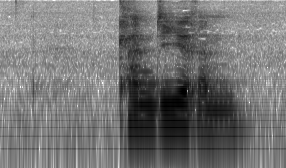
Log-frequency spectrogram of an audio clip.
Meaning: to candy
- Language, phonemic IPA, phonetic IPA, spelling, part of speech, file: German, /kanˈdiːʁən/, [kʰanˈdiːɐ̯n], kandieren, verb, De-kandieren.ogg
